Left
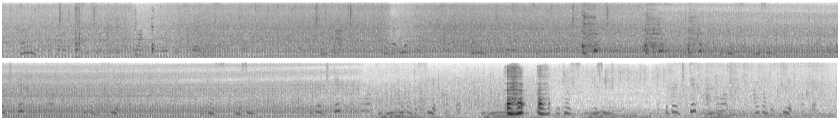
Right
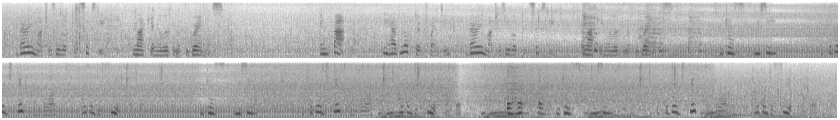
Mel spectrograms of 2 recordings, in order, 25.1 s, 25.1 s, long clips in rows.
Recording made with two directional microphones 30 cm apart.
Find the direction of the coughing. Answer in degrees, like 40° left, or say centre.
50° left.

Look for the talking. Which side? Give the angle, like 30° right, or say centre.
60° right.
